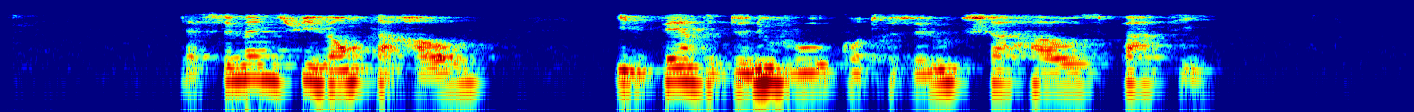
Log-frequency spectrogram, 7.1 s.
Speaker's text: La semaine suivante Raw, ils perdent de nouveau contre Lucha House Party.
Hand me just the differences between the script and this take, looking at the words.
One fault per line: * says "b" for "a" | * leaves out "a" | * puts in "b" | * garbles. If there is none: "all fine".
* puts in "à"
* puts in "The"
